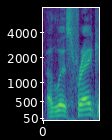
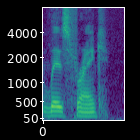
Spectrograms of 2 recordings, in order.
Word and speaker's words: Lisfranc: And in doing so, you end up damaging that Liz Frank ligament. Some people pronounce it Liz Frank, by the way.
